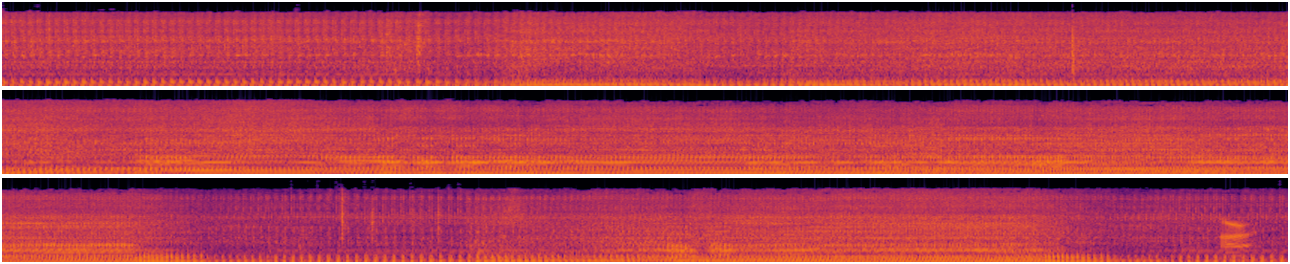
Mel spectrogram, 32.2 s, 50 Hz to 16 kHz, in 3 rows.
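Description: Honda Rubicon TRX500 ATV's single-cylinder four-stroke engine running just after a cold start, with its engine speed changing a few times as the quad is backed out and driven off slowly. The note steps up about twelve seconds in and dips briefly just past the twenty-second mark.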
